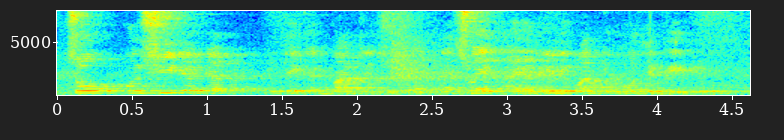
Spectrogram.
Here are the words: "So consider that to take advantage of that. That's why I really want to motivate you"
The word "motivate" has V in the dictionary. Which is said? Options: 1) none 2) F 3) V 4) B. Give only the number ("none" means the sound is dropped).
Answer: 4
